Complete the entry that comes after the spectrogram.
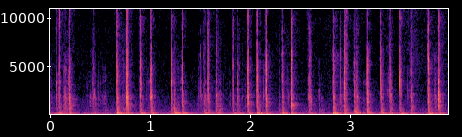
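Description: Both hands type rapidly with fingertips and long dark-painted nails on a full-size white and light-blue plastic membrane keyboard with a hollow plastic case, lying flat on a black cloth. The rapid key taps come as a dense run of short, sharp clicks, each with a bright, clacky top and a low hollow thud, dying away almost instantly. The taps arrive in uneven bursts with brief pauses.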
